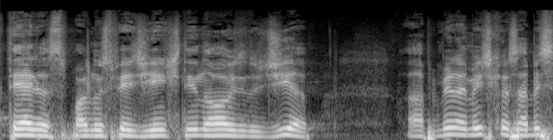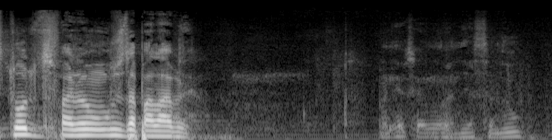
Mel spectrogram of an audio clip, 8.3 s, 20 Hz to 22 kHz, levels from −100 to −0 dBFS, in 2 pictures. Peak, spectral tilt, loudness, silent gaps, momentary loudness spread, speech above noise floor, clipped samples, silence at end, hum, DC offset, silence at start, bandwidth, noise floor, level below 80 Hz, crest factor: 0 dBFS; -6.5 dB/octave; -19 LUFS; none; 9 LU; 44 dB; under 0.1%; 0.25 s; none; under 0.1%; 0.05 s; 14.5 kHz; -62 dBFS; -42 dBFS; 20 dB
